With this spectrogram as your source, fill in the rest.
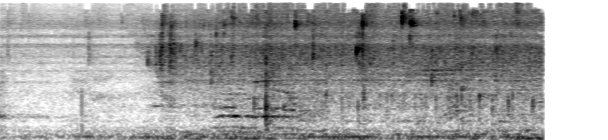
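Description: Steady bubbling sizzle of onion fritters (kanda bhaji) frying in hot oil, fairly close, with a few faint clinks and no talking, cutting off abruptly after about four seconds.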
